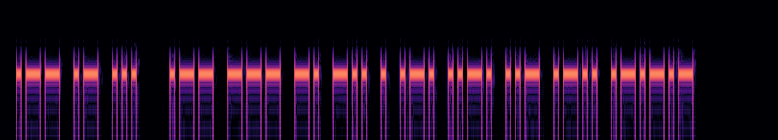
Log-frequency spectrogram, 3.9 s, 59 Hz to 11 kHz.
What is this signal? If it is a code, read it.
Morse code, heard as a keyed tone, about 50 wpm, 700 Hz. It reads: WAS WONDERFUL.
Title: Sentences from Top 1100 Words 50wpm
